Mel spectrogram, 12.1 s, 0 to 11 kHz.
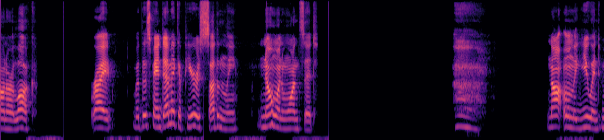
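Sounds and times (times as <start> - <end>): person sighing: 9.1 - 9.8.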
